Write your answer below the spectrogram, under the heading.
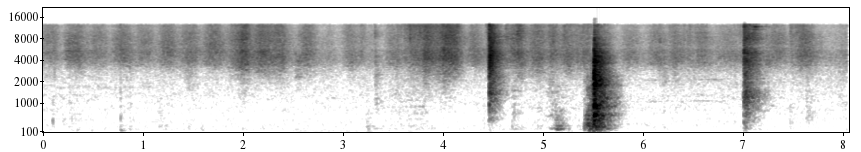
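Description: Four sharp knocks and clunks of a metal door latch being handled against the edge of a wooden door, the loudest about five and a half seconds in.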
